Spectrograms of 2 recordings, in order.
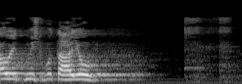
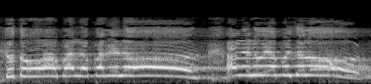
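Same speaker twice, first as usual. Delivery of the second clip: raised, ringing preacher's shout; preaching; 5 semitones higher than usual. Real, not acted. Preacher proclaiming God to the congregation, shouting. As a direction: proclaim it to the congregation at full force.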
